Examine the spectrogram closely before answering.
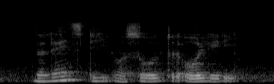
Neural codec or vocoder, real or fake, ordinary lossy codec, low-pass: none; real; AAC, 32 kbps; 7.2 kHz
